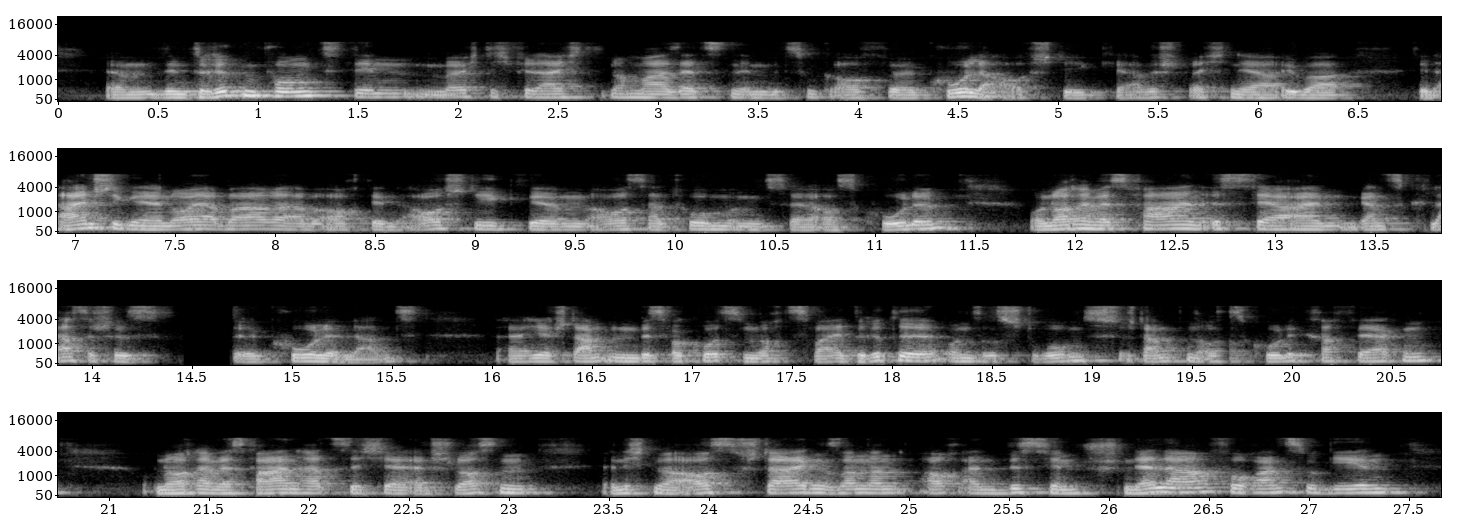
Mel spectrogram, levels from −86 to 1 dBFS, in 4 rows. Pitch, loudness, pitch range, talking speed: 125 Hz, -20 LUFS, 115-140 Hz, 160 wpm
